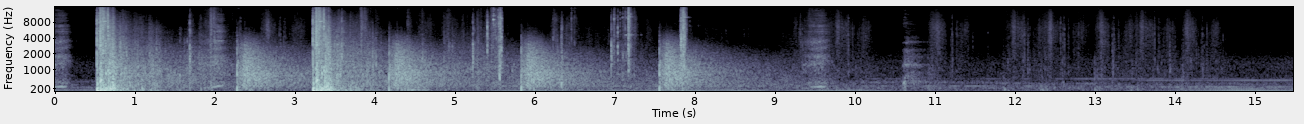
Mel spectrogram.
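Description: Gunfire in the video game DayZ: several sharp shots, two loud close cracks followed by a scattered series of fainter shots, with a low rumbling background and no talk.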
